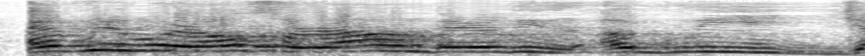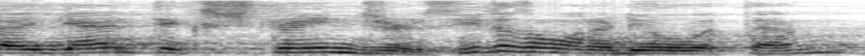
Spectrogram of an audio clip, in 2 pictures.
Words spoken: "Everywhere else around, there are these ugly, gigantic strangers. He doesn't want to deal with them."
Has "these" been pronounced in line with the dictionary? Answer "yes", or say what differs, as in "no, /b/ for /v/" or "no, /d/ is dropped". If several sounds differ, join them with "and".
yes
